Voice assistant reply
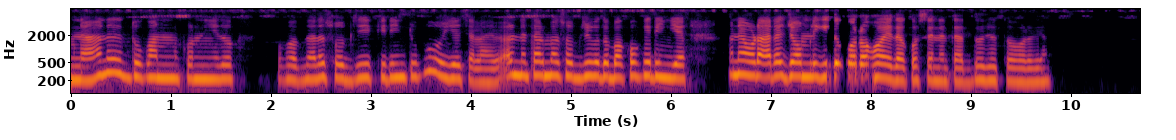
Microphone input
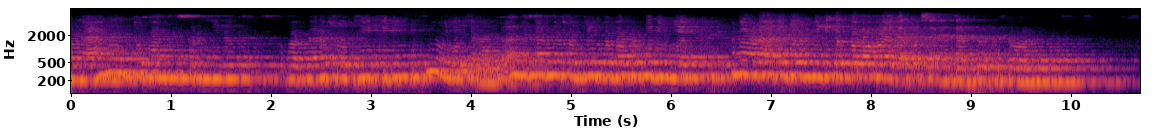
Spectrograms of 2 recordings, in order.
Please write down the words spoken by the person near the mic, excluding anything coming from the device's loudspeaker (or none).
none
